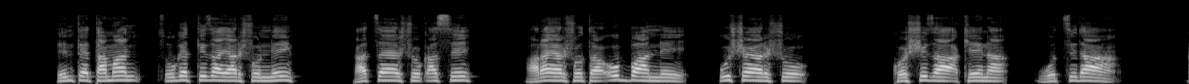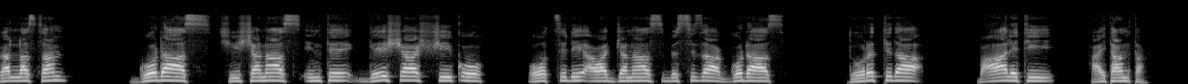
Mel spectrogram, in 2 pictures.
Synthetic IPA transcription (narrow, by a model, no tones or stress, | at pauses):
ʔɪnt̪ːɛt̪ɐmɐnt͡sʼuːɡɛt̪ːɪzɐjɐɾʃɔnːɛ | kɐt͡sːɐjɐɾʃɔkʼɐsːɪ | hɐ̰ɾɐjɐɾʃɔt̪ɐʔʊbːaːnːɛ | ʊʃːɐjɐɾʃɔ | kɔʃːɪzɐke̞ːnɐ | wɔt͡sːɪd̪ɐ | ɡɐlːɐsːɐn | ɡɔd̪aːsʃiːʃːɐnaːsɪnt̪ːɛɡe̞ːʃːɐʃiːkʼːɔ | ʔo̞ːt͡sːɪd̪ɪɐwɐd͡ʒːɐnaːsbɛsːɪzɐɡɔd̪aːs | d̪o̞ːɾɛt̪ːɪd̪ɐ | bɐaːlɛt̪ɪ | hɐ̰jt̪ɐnt̪ːɐ̰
